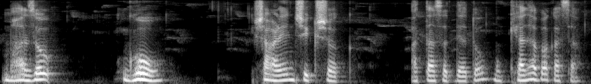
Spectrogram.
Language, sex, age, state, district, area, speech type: Goan Konkani, female, 30-45, Goa, Canacona, rural, spontaneous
